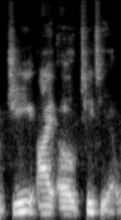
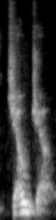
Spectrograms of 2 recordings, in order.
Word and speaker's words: Giotto: was weird because like shatner pronounced his name or at least the way i heard it he pronounced it like three or four different times i actually thought at what time at one time it was jojo like mojo jojo um so they have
